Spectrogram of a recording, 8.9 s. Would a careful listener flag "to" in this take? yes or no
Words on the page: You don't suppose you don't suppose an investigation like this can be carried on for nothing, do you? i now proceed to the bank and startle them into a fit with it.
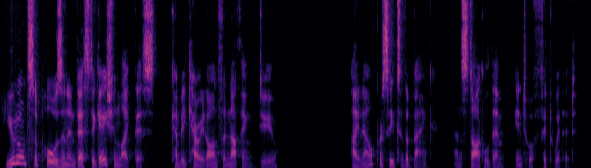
no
